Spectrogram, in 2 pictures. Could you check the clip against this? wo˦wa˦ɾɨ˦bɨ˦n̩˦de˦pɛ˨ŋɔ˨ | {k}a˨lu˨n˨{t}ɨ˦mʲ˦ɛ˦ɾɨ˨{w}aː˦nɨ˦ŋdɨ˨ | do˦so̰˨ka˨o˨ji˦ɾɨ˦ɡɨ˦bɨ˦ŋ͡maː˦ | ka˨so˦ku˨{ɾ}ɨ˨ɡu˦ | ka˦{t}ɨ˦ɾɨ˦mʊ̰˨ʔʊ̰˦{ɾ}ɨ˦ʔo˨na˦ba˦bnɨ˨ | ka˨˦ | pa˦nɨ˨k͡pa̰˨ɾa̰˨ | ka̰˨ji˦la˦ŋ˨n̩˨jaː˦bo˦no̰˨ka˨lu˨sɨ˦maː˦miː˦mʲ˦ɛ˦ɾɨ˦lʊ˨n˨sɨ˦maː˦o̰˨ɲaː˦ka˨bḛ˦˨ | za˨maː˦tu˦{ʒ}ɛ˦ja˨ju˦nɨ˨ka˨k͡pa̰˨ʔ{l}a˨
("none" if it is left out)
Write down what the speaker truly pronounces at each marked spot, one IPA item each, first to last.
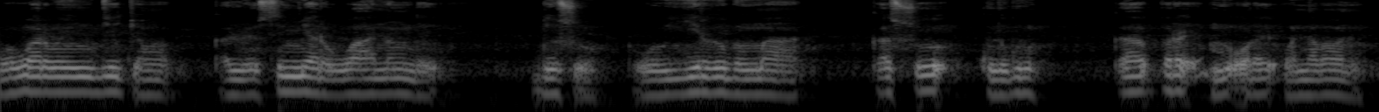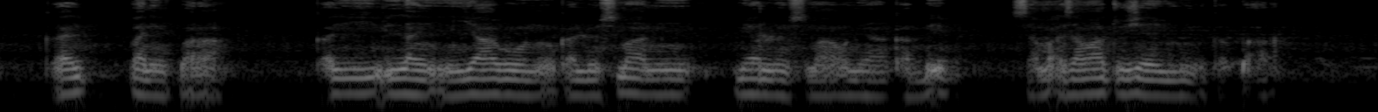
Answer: k, s, w, l, p, ɾ, ʒ, ɾ

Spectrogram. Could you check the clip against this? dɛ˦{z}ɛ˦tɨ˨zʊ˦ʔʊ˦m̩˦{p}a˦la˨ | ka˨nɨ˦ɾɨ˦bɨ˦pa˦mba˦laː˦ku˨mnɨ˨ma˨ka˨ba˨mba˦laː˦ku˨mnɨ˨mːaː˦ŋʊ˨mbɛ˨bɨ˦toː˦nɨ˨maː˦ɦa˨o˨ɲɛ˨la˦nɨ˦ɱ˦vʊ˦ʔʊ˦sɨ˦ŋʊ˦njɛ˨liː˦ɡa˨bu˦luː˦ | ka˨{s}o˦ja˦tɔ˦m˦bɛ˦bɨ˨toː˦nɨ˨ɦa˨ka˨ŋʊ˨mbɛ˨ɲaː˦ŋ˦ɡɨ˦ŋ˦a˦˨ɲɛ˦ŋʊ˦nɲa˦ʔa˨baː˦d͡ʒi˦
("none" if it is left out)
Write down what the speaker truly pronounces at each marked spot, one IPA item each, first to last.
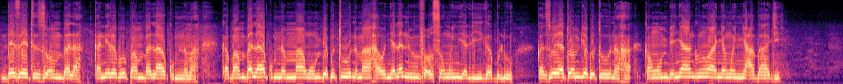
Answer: z, b, z

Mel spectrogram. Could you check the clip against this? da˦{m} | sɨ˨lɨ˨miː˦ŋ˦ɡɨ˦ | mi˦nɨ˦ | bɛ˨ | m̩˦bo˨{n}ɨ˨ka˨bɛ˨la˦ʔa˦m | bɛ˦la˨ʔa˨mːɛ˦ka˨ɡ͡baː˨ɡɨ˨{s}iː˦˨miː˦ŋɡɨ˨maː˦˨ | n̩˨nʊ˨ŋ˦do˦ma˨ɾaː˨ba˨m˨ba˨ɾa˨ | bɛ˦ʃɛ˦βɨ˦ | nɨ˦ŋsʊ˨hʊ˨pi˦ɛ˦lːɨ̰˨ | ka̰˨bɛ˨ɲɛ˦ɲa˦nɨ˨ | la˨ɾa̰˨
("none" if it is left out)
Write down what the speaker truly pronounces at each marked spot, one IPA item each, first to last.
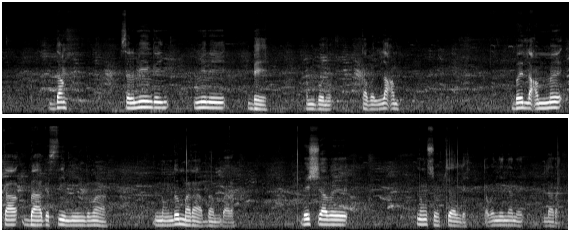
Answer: ŋ, n, s

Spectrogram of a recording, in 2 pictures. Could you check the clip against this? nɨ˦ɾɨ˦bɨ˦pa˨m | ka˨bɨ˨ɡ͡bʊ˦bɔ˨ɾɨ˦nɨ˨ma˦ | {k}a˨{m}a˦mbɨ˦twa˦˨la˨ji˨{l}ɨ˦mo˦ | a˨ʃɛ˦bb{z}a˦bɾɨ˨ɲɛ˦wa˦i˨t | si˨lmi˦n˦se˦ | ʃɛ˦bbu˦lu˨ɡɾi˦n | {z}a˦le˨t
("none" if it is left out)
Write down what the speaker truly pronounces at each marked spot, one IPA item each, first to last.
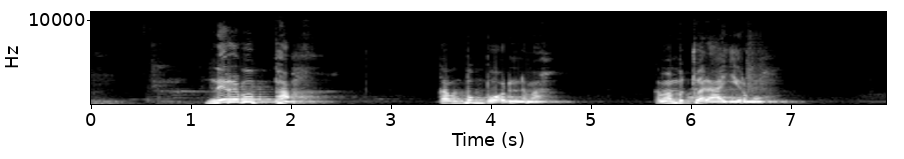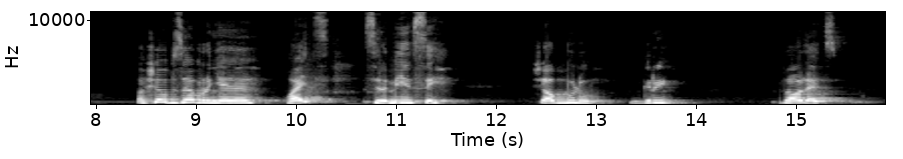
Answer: k, m, ɾ, z, v

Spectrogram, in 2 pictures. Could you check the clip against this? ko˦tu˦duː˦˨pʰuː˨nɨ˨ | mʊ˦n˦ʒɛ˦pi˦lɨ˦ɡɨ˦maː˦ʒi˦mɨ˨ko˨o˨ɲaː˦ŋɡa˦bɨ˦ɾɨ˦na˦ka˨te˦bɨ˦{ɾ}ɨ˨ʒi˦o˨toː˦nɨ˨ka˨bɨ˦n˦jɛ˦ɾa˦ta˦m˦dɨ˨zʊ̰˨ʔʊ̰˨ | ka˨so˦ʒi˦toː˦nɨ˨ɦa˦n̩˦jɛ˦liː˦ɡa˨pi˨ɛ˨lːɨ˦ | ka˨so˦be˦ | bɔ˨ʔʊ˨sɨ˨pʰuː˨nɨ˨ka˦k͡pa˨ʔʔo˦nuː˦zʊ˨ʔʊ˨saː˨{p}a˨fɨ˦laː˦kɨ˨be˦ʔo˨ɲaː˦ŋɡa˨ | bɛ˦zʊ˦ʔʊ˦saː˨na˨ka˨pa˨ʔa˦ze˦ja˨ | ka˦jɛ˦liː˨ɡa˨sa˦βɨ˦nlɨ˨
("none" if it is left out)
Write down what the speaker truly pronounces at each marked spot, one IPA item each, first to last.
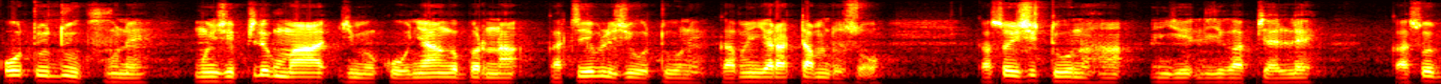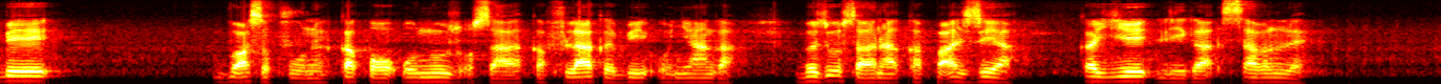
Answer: l, k

